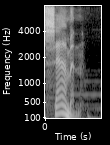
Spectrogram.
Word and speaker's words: salmon: The important thing is noticing patterns like silent L in almond and salmon.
